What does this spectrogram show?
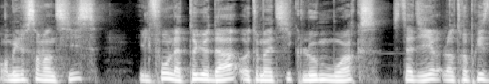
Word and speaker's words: Toyoda: avez remarqué peut-être que je disais Toyoda et pas Toyota c'est norm mal la famille s'appelle bien Toyoda mais Toyota étant plus facile à prononcer bien ils ont tout simplement changé leur nom de famille pour des raisons marketing en tout cas les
